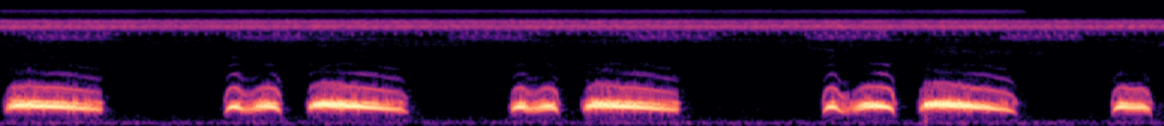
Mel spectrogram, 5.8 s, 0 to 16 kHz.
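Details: Spotted dove lure call meant to provoke rival birds: a deep cooing phrase of a short quick double note followed by a long, drawn-out coo, repeated about every 1.5 seconds, with a steady high electronic whine throughout.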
